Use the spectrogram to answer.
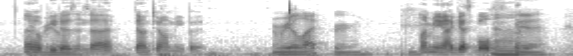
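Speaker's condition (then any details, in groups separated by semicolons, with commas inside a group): No condition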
